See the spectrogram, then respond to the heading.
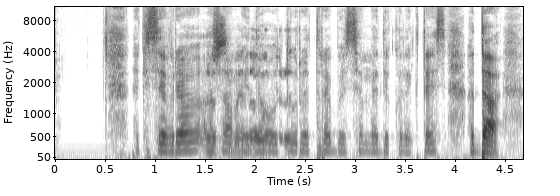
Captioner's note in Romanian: voce dreasă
